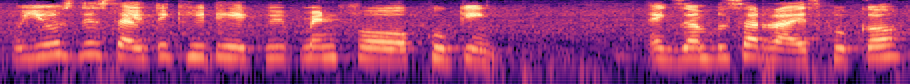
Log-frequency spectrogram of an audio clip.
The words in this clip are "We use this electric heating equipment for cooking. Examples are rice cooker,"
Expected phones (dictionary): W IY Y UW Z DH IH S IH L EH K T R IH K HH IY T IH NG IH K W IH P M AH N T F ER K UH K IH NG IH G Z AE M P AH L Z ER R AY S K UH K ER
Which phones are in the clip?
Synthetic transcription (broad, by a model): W IY Y UW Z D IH S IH L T IH K HH IY T IH NG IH K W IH P M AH N T F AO K UH K IH NG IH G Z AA M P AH L S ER R AY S K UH K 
